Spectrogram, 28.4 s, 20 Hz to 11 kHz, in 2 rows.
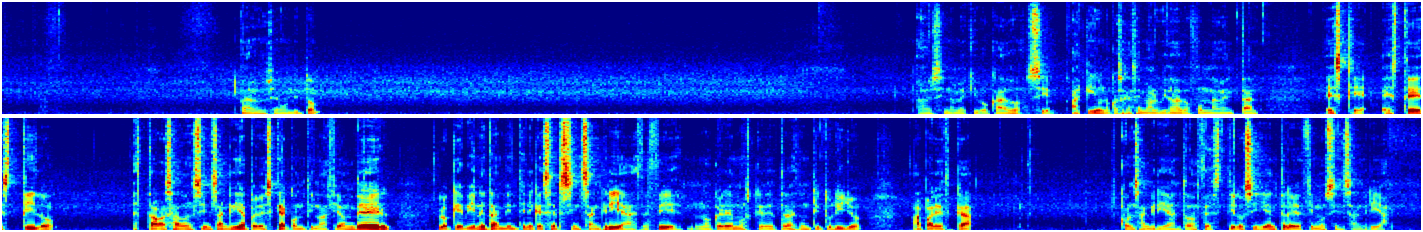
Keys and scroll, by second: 24.6 super+Tab.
